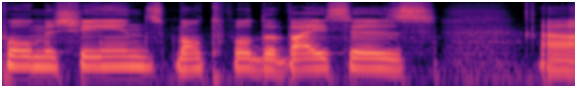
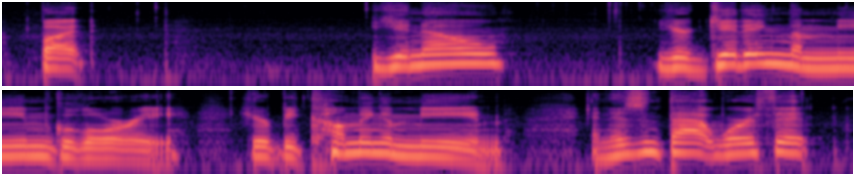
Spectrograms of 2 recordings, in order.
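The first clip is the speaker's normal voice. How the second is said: plainly sarcastic tone. Telling viewers bad code brings meme glory, sarcastic tone. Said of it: "hear the sarcasm in my voice".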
